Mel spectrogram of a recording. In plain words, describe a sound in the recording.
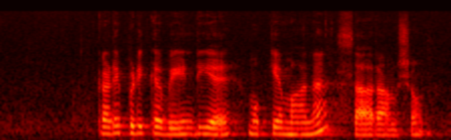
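A woman sings in a long, sustained melody.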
